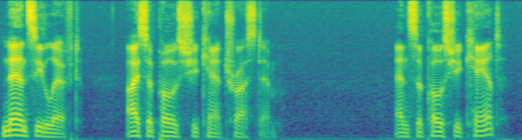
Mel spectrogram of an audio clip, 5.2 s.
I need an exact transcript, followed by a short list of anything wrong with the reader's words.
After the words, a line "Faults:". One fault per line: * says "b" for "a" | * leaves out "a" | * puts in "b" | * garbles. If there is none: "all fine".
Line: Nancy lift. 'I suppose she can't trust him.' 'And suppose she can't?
Nancy lift. 'I suppose she can't trust him.' 'And suppose she can't?
Faults:
all fine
